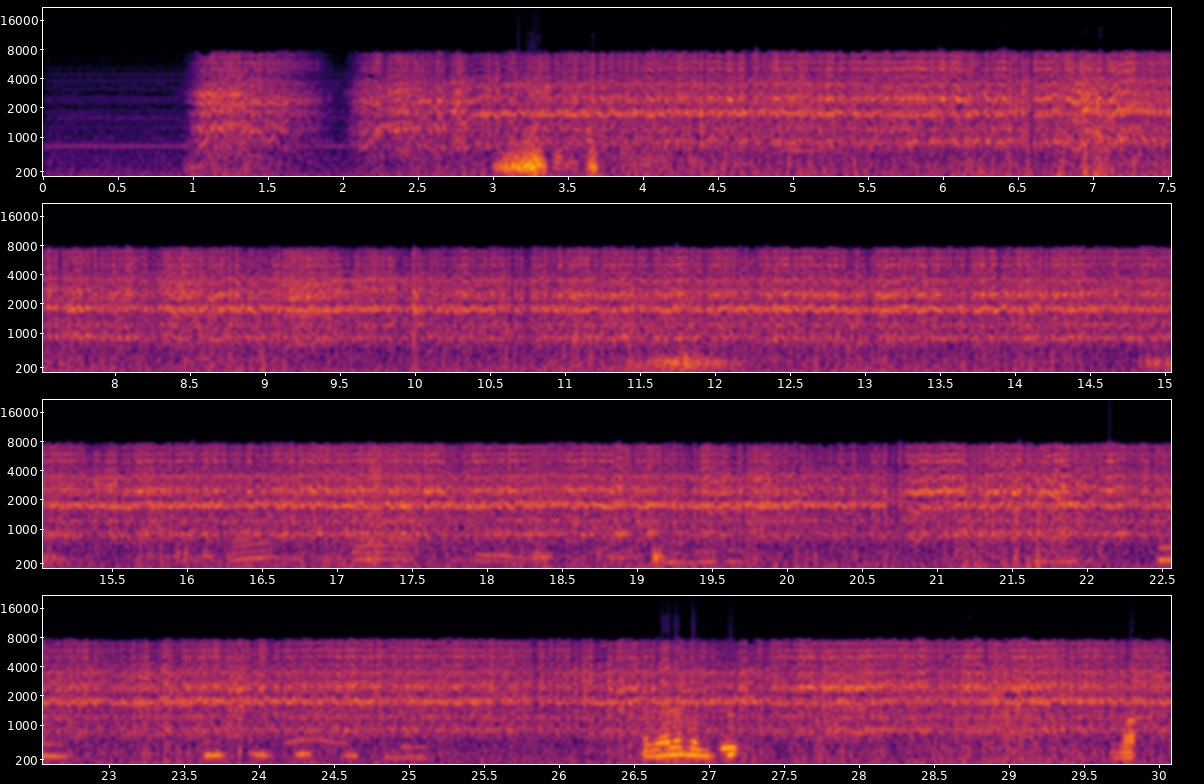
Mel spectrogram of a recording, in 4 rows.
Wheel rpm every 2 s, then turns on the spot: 30, 160, 230, 240, 230, 230, 230, 230, 230, 230, 230, 230, 230, 230, 230.
none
